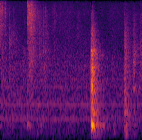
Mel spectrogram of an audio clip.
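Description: Two short spritzes from a hand-pump spray bottle of heat protectant misted onto hair, about half a second apart, the first a little over a second in.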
